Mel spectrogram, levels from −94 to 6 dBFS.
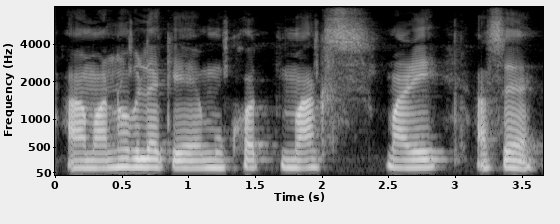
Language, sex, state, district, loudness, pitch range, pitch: Assamese, male, Assam, Sonitpur, -15 LUFS, 135-145 Hz, 140 Hz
